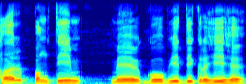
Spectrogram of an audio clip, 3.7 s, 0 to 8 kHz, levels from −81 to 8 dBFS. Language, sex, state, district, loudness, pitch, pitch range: Hindi, male, Arunachal Pradesh, Longding, -14 LUFS, 155 Hz, 150-170 Hz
